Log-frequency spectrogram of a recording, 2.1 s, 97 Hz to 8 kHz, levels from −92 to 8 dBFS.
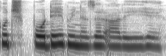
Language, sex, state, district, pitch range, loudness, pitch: Hindi, female, Arunachal Pradesh, Papum Pare, 215-245 Hz, -16 LUFS, 225 Hz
